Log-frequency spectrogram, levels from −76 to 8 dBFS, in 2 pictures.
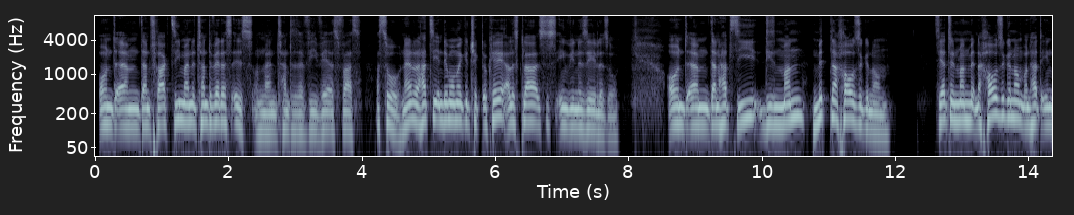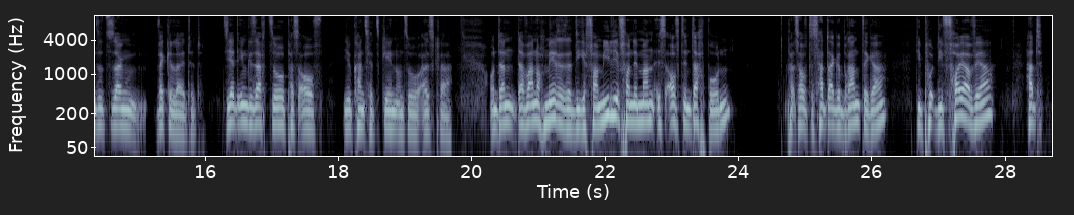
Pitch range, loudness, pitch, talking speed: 120-145 Hz, -22 LUFS, 130 Hz, 215 wpm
